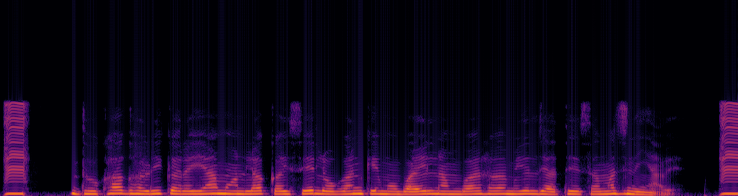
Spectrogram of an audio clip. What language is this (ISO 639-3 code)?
hne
